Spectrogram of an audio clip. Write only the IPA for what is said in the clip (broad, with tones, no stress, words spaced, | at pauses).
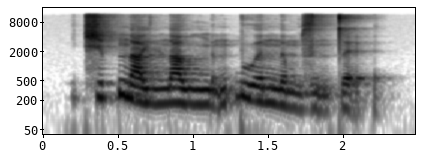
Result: t͡ɕə˦˥t̚na˧jna˧w ŋə̰˧˥n ɓu˧ə̯nə˨˩mzə̰˧˨n t̪ɛ̰˧˨ʔ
